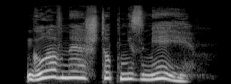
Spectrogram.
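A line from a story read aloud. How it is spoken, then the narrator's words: Sighing. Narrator (Russian): вздохнула я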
